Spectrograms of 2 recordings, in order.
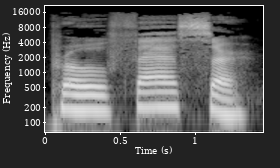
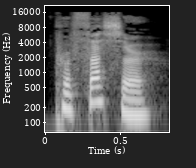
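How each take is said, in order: First: "Professor" drawn out syllable by syllable; slow word model. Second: Said in the usual way. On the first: Shown as a demonstration. Teacher modelling "Professor" for learners, very slowly. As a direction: stretch each syllable of "Professor".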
